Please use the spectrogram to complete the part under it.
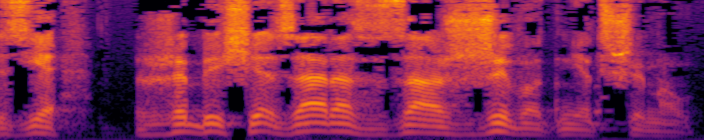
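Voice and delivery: pompous veteran holding forth at dawn; boastful old noble. A narrator's reading. Zagłoba boasting to his fellow knights, booming and pompous.

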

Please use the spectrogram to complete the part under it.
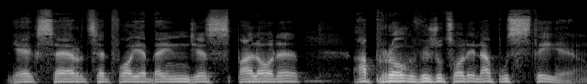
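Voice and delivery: ceremonial curse. A narrator's reading. Next priest repeating the ceremony, solemn curse. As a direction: intone a ritual condemnation. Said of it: "powtarzając ceremonię".

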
